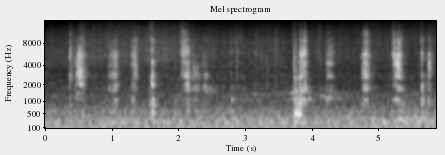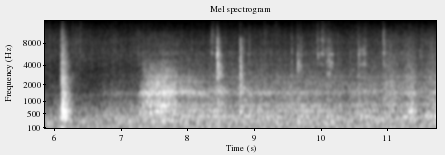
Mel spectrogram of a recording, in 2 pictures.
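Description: A cocktail being mixed by hand on a shakers show, with irregular close clinks and scrapes of stirring, a brief sharper knock midway and a soft hiss-like swell in the later part.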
